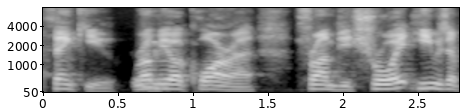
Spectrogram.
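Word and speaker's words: Okwara: arc i think he's how you say it a quara thank you romeo akwara from detroit he was a pro bowl type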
